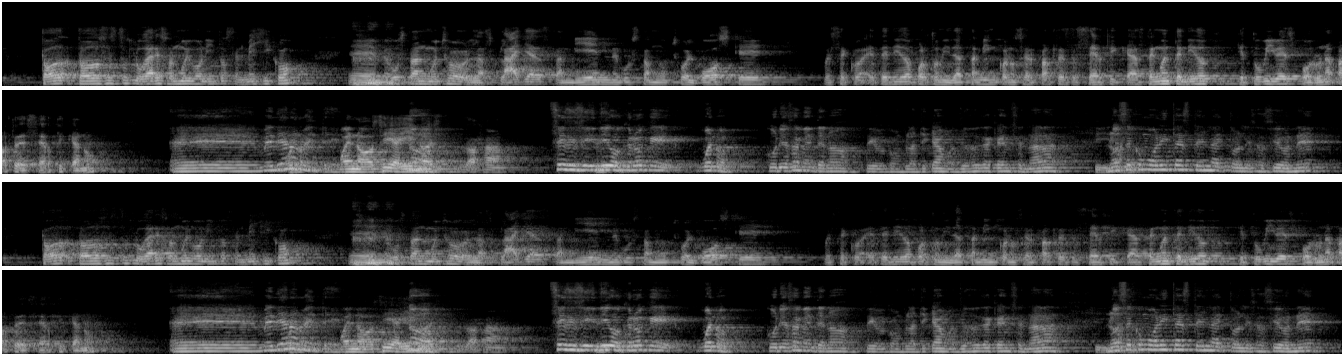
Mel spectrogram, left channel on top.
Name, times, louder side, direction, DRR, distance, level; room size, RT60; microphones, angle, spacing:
voice 1, 0.4-3.0 3.5-7.6 8.2-14.3 16.2-16.4 16.8-18.5 19.3-19.5 24.3-24.8, left 2 dB, 70° left, 5 dB, 1.4 m, -26 dB
voice 2, 3.5-4.0 15.1-16.8 17.4-17.7 18.9-20.7 21.1-26.6, equal, 5° right, 5 dB, 1.1 m, -26 dB
24.5 x 20.5 x 6.1 m, 1.5 s
head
